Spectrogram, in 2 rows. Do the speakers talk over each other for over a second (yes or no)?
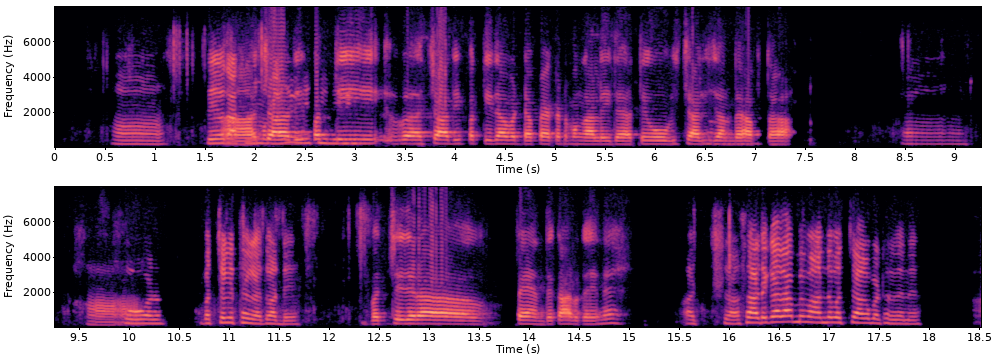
yes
